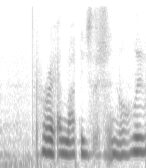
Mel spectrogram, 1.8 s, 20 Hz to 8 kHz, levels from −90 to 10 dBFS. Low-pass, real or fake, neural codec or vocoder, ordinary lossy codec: 7.2 kHz; fake; codec, 16 kHz in and 24 kHz out, 0.4 kbps, LongCat-Audio-Codec, four codebook decoder; none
